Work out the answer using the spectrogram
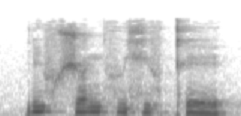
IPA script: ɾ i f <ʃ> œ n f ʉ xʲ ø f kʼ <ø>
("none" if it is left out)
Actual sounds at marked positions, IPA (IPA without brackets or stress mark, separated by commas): ʃ, e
